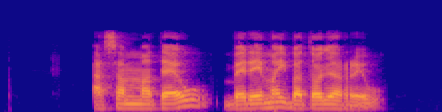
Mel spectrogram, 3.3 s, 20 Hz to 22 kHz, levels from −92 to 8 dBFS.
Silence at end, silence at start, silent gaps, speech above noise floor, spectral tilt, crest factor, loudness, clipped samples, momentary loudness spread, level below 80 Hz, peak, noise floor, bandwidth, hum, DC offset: 0.5 s; 0.7 s; none; 55 dB; -4 dB/octave; 16 dB; -18 LUFS; under 0.1%; 7 LU; -60 dBFS; -2 dBFS; -73 dBFS; 8.2 kHz; none; under 0.1%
